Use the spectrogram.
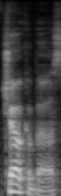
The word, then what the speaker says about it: Chocobo: Yeah, I knew a guy in middle school, and he's like, it's Kokobo.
